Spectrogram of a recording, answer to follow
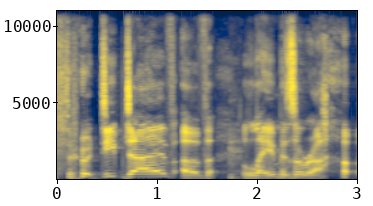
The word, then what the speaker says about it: Les Misérables: Today we'll be leading you through a deep dive of Les Misérables.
